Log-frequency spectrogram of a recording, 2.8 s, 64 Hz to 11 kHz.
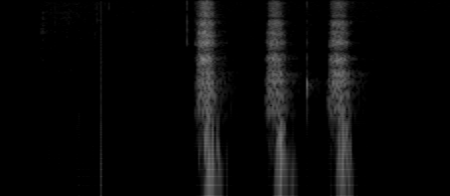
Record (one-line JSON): {"exhalation_length": "2.8 s", "exhalation_amplitude": 4492, "exhalation_signal_mean_std_ratio": 0.28, "survey_phase": "beta (2021-08-13 to 2022-03-07)", "age": "45-64", "gender": "Male", "wearing_mask": "No", "symptom_cough_any": true, "symptom_onset": "12 days", "smoker_status": "Ex-smoker", "respiratory_condition_asthma": false, "respiratory_condition_other": false, "recruitment_source": "REACT", "submission_delay": "1 day", "covid_test_result": "Negative", "covid_test_method": "RT-qPCR", "influenza_a_test_result": "Negative", "influenza_b_test_result": "Negative"}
